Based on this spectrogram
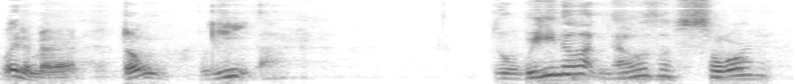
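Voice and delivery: normal talking voice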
